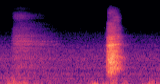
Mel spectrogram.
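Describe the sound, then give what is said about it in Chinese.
A sharp nasal inhale is demonstrated during a breathing-control exercise for acute-phase lung rehabilitation: one brief, fairly loud sniff through the nose, preceded by a faint, airy breath. “那慢慢老师来示范一次，鼻子吸一秒钟哈，再做一次示范”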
